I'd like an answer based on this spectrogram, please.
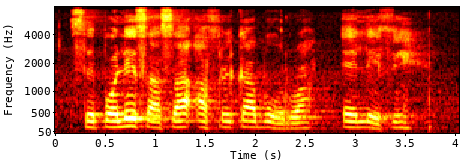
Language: Southern Sotho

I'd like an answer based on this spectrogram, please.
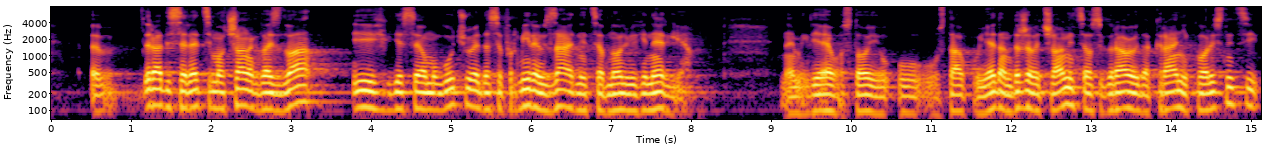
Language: Croatian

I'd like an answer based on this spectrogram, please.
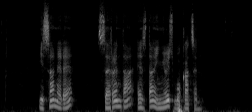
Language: Basque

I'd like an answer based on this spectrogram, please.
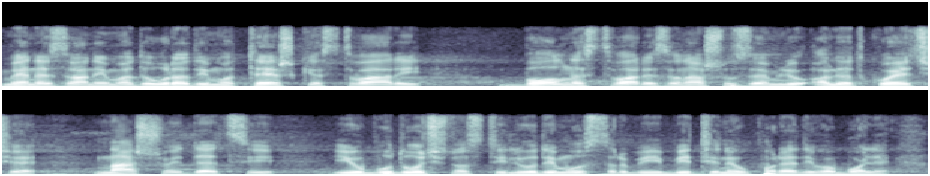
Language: Serbian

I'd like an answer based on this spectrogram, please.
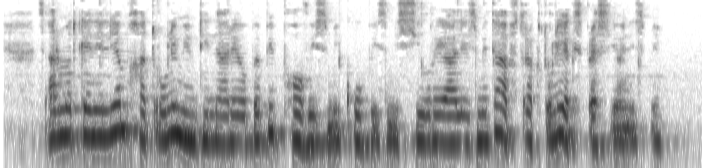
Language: Georgian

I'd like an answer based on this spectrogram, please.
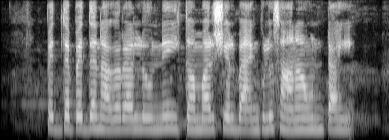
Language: Telugu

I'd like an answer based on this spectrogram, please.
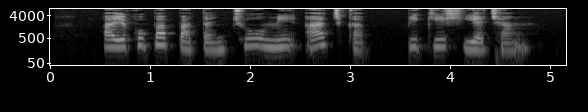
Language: Jauja Wanca Quechua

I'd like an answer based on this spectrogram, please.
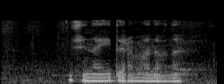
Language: Russian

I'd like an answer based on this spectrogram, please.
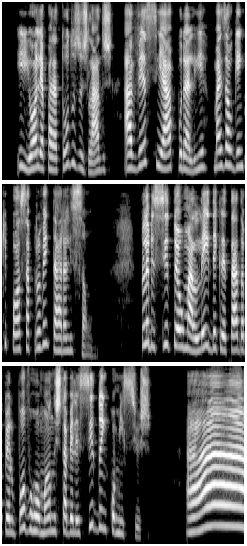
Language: Portuguese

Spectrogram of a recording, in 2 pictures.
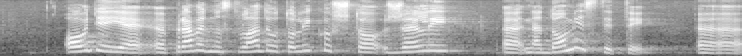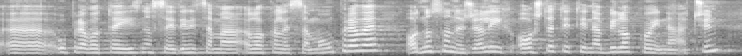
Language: Croatian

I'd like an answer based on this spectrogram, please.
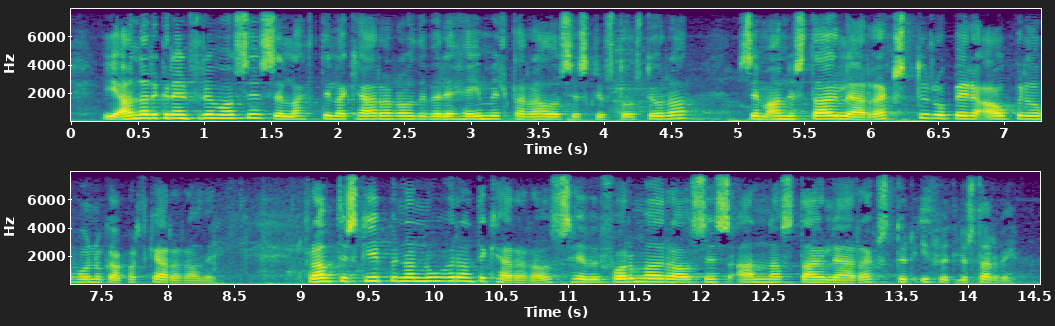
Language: Icelandic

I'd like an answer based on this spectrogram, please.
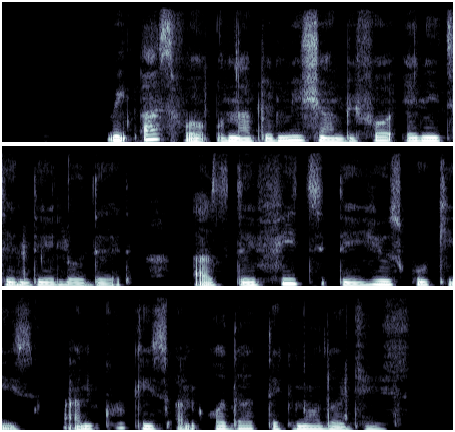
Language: Nigerian Pidgin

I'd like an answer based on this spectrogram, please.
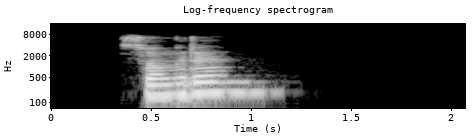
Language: Uzbek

